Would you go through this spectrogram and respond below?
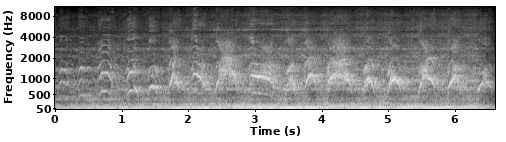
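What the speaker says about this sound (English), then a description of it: "it will cover its face with its hand and begin screaming, crying, and babbling non-stop" The Shy Guy monster from a Lethal Company mod screams, cries and babbles nonstop in loud, wavering wails that rise and fall in rapid repeated bursts.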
